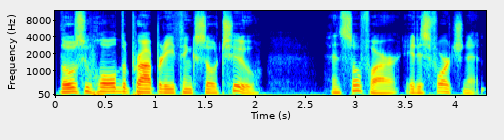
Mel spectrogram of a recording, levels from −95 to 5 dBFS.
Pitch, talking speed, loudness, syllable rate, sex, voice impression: 130 Hz, 195 wpm, -20 LUFS, 5.8 syllables/s, male, masculine, adult-like, slightly tensed, slightly powerful, slightly bright, slightly fluent, cool, intellectual, slightly refreshing, sincere, slightly calm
